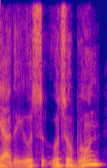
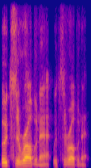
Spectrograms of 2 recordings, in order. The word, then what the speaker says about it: Utsurobune: cases are the Utsubun. Is that the correct pronunciation? Utsubun? Utsurobune.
